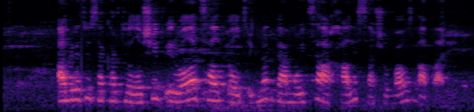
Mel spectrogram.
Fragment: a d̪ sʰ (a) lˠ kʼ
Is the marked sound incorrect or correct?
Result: correct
